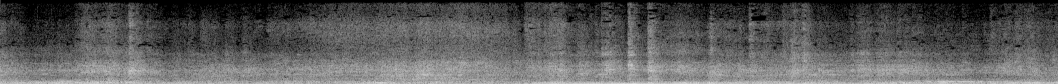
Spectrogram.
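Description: Freight train of boxcars rolling past on the rails: a steady low rumble of steel wheels with a few sharp clicks.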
